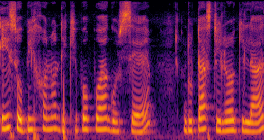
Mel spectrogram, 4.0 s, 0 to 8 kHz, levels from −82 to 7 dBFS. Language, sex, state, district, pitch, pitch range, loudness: Assamese, female, Assam, Kamrup Metropolitan, 225 Hz, 200-235 Hz, -15 LUFS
